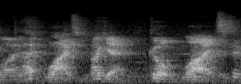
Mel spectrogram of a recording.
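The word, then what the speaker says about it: Wwise: I don't know, actually, how do you say that? Does anyone know? They say Wise.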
